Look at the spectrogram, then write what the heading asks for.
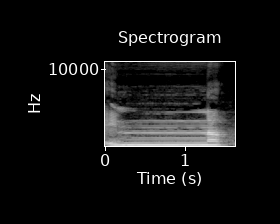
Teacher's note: یہاں پر غنہ کی آواز جو سی ہے وہ ناک کے بانسے سے ہی ادا ہوگی، یعنی زبان کا کنارہ تالو کے ساتھ نون اور میم کو، نون کو خصوصاً جو ہم پڑھتے جیسے ان، زبان اوپر تالو کے ساتھ چپک کے ہی اس کا غنے کی ادائیگی کرے گی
